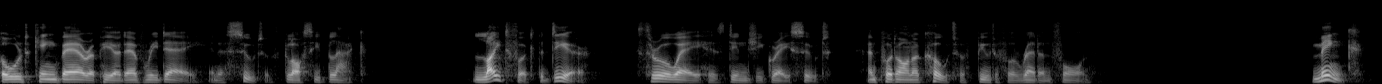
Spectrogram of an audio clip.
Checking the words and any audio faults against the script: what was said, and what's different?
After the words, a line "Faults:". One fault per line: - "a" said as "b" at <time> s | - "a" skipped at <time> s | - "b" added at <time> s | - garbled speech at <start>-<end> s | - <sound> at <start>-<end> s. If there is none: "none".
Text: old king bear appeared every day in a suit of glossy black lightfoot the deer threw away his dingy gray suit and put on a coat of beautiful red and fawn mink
old king bear appeared every day in a suit of glossy black lightfoot the deer threw away his dingy gray suit and put on a coat of beautiful red and fawn mink
Faults:
none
